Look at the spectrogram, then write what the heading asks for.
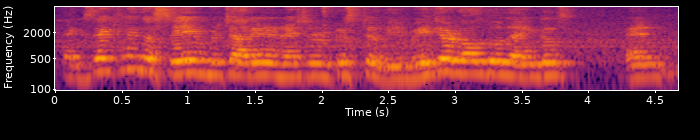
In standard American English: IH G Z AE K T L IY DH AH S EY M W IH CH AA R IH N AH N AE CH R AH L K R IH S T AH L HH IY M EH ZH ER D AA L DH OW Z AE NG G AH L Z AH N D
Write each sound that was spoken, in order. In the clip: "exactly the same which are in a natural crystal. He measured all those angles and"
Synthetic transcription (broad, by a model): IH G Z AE K T L IY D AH S EY M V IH CH AA R IH N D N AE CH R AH L K R IH S T AH L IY M EH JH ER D AA L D OW Z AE NG G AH L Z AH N D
